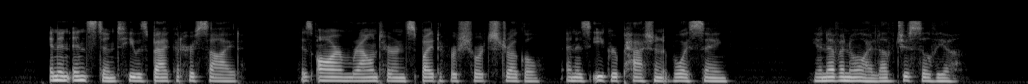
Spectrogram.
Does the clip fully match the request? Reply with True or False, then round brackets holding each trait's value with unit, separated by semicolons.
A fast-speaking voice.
False (185 wpm)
